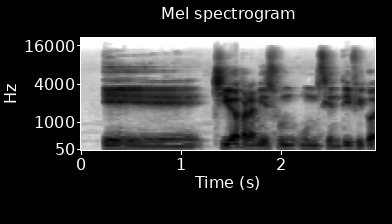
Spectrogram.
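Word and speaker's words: Csibra: húngaro que se llama chiva se escribe csivra chiva para mí es un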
